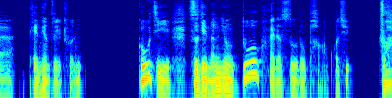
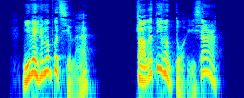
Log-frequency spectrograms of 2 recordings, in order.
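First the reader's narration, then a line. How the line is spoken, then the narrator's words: Stern young girl asking. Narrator (Chinese): 少女厉声地问道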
